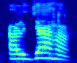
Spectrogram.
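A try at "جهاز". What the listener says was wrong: We don't have Alif Lam here. We have just Ja'a.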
